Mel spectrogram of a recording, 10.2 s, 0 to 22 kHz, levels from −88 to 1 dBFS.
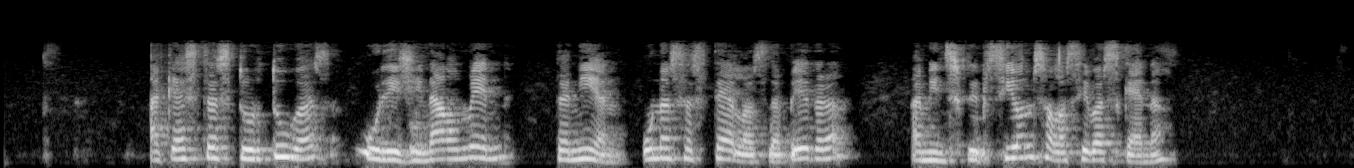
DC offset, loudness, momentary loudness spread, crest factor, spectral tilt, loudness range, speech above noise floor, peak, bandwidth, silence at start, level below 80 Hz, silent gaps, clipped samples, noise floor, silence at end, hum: under 0.1%; -15 LUFS; 10 LU; 14 dB; -4.5 dB/octave; 3 LU; 52 dB; -2 dBFS; 8 kHz; 1.1 s; -56 dBFS; none; under 0.1%; -66 dBFS; 1.35 s; none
